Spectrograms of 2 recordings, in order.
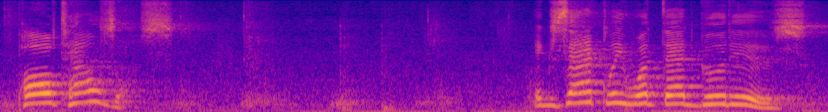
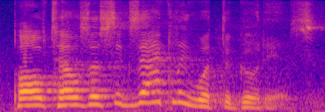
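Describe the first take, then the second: First: Drawn out and high, each word laid down heavily, "Paul tells us" spaced apart; slow it right down and lean on every word; slow emphatic repeat. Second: Loud preaching. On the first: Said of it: "repeated for emphasis". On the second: Preacher restates the line. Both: Acted.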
